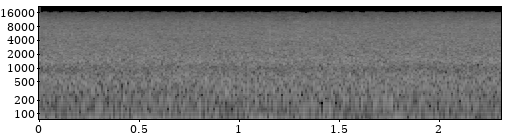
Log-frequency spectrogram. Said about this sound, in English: And this is the sound of it pouring out the other side, just a tumble of white water.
